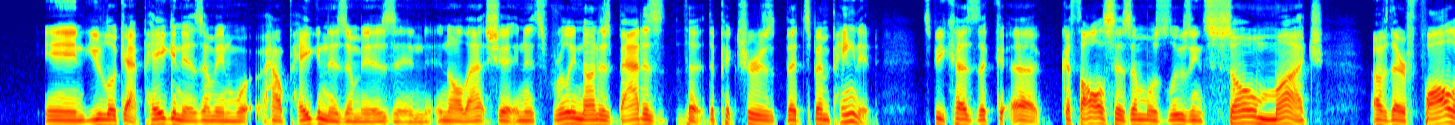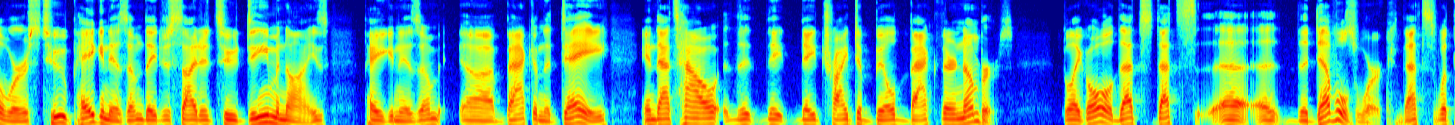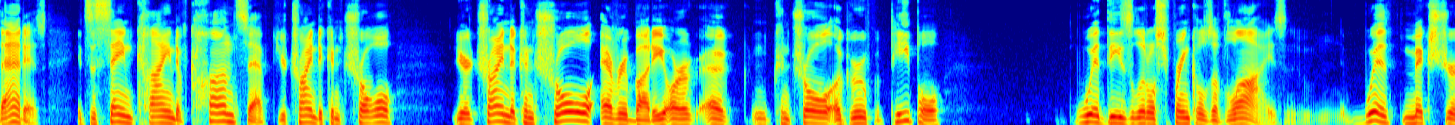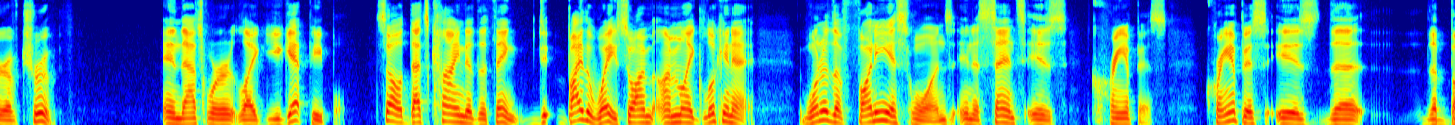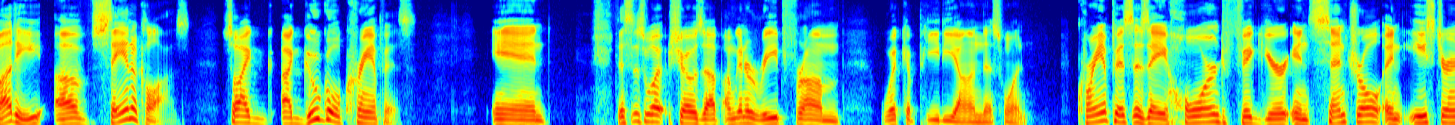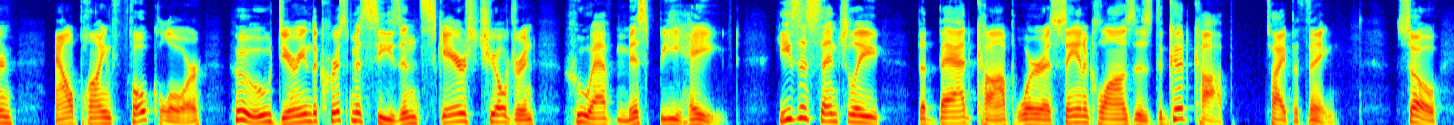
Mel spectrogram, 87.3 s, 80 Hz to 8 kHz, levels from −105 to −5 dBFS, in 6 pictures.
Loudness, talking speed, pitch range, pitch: -22 LUFS, 140 wpm, 110-150 Hz, 125 Hz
